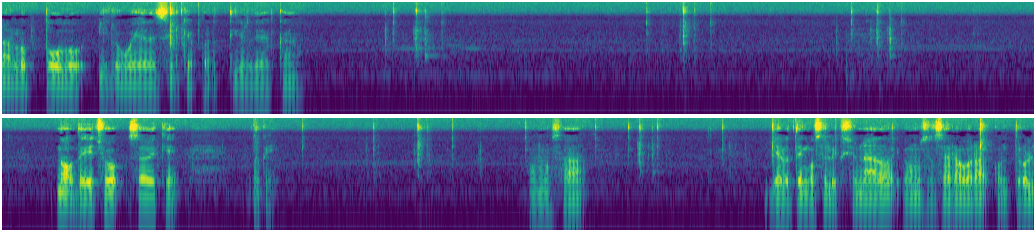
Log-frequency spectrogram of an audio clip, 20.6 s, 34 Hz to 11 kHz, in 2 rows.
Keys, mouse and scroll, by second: 1.7 c, 2.0-3.1 middle drag, 3.1-4.1 drag, 4.2 Escape, 4.4-6.7 drag, 6.8 c, 7.1-8.7 drag, 8.8 Escape, 9.0-11.2 drag, 13.3 click, 14.5 c, 15.1 click, 15.3 middle click, 16.5 click, 16.7 Escape, 16.9 click, 17.7-18.5 scroll down 1, 18.0 Caps_Lock, 18.5 click.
